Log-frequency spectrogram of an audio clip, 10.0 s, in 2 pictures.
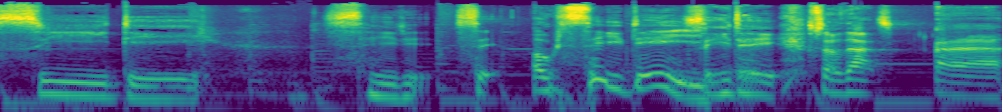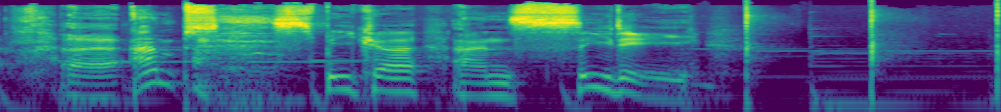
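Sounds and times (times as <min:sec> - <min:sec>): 
speech: 0:00.2 - 0:08.8
slow clap: 0:08.8 - 0:10.0.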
